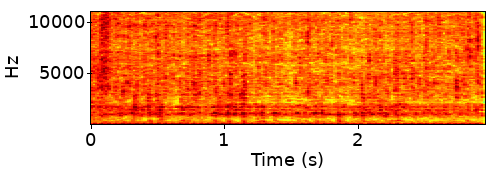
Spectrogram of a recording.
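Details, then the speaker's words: Camp Lite Living Light camper trailer with a newly installed Class A Customs water pump: steady low electric hum with a light even pulse, no rattle or strain, as the pump builds pressure; normal running, pressurizing the system. "That will tell us the whole system is pressurized."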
